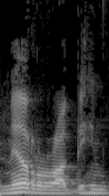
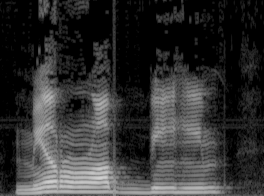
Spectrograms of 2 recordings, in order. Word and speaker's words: مِنْ رَبِّهِمْ: Mir rabbihim, just merge them and do not pronounce, and do not produce a nasal sound. Mir rabbihim, no. No nasal sound. Just mir rabbihim. Make sure ra has a heavy sound.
